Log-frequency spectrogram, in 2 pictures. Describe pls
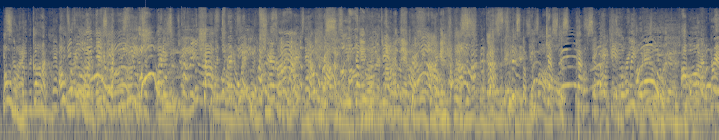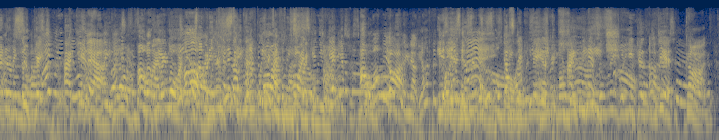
Shrieks and Squeals
Recording of six women chatting excitedly among themselves. Recorded on a portable MiniDisc machine for a theatre production.
Shrieks, Squeals, Excited-Voices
